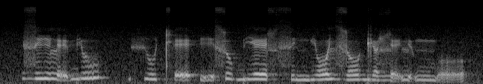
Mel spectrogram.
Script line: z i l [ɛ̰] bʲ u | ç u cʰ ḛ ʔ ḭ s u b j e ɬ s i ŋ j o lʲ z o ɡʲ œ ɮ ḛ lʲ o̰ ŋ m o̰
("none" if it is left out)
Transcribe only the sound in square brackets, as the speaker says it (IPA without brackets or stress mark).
ḛ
